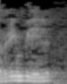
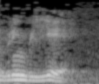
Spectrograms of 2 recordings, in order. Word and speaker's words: Brinvilliers: María Magdalena d'Auvray, más tarde marquesa de Brinville, nació, es de Brinvilliers.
